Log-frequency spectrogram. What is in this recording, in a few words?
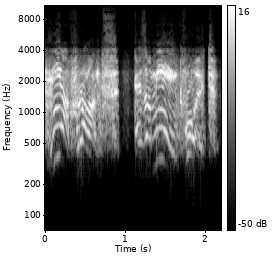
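Hungarian player killed ally mood med, speech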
